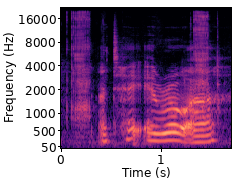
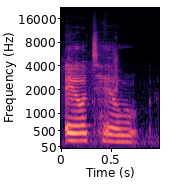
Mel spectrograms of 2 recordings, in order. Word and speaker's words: Aotearoa: And so we had an interesting time learning how to say Aotearoa and remembering that's how, or remembering how to say it. And see, I said it wrong. Aotearoa. I think that's better.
